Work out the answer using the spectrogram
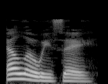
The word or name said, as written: Eloisee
